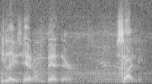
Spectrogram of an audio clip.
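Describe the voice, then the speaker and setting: With an American accent, a man speaks at a fairly quick pace and medium pitch. His intonation is fairly even, and noticeable background noise is present. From Illinois, US Midwest. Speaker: family elder telling his life story. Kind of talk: life story reminiscence. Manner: casual, conversational.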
